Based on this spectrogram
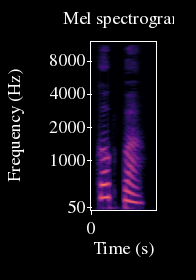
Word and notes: ಕೊಪ್ಪ: kannada

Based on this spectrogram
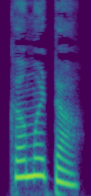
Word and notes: ಕುಮುಟು: kumuṭu

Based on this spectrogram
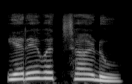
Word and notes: ಎರೆವಚ್ಚಾಡು: kannada

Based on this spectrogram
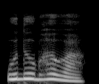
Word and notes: ಉದ್ಭಾವ: udbhāva

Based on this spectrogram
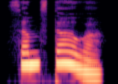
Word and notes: ಸಂಸ್ತಾವ: samstāva

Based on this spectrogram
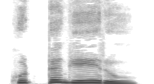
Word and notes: ಕುಟ್ಟಗೇರು: kuṭṭa gēru

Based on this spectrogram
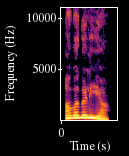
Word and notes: ಅವಗಳಿಯ: Kannada

